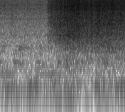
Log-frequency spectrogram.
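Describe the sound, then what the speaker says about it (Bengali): Water poured into a hot pan of stir-fried beans, capsicum and shredded cabbage for Veg Manchow soup sets off a sudden loud hissing rush that continues steadily after a quieter moment. "এবার হয়ে গেছে, জল দিয়ে দিলাম।"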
